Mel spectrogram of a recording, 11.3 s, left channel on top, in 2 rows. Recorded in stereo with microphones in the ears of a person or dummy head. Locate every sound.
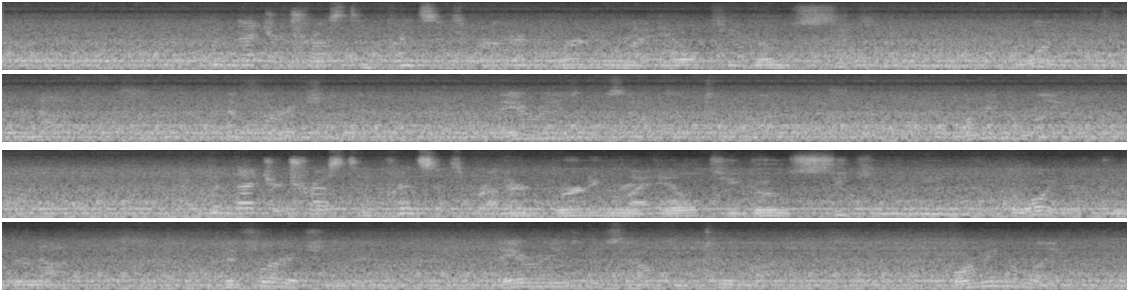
1.0 s a man speaking: 50° right (ahead or behind), 1.1 m
2.4 s a man speaking: 35° right (ahead or behind), 0.5 m
5.0 s a man speaking: 35° right (ahead or behind), 0.7 m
